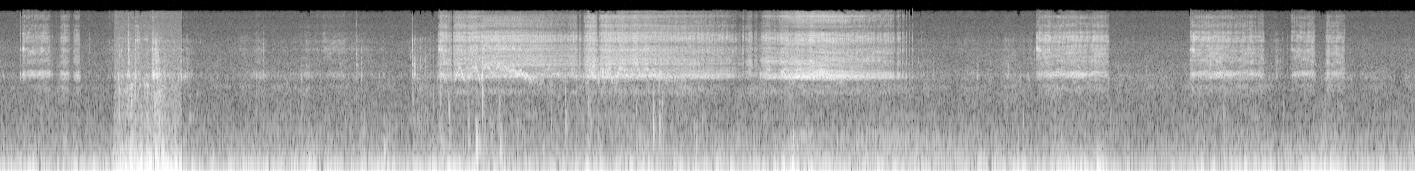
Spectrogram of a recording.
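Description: Fishing reel under load from a hooked halibut, giving a whirring, ratcheting mechanical sound in stop-start bursts, the longest lasting several seconds midway. A brief loud low rumble comes about two seconds in.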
